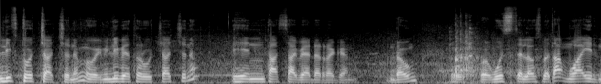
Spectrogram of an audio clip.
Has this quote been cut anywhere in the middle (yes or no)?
no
